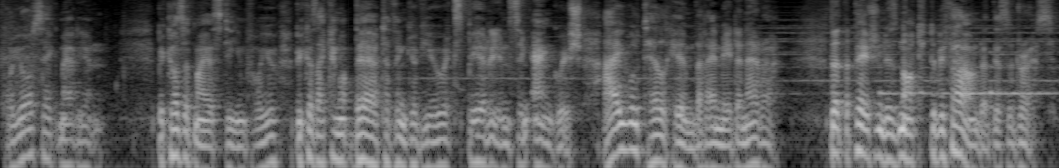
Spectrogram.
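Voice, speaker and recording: An actor playing a suave, courtly gentleman villain in an audio drama, florid and theatrical, with menace under the courtesy. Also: deep voice, expressive, brisk, soft background music. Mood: tender menace.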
